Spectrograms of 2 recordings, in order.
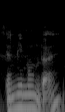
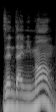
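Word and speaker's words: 前代未聞: Zendai Mimon, not Zen Mimondai.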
